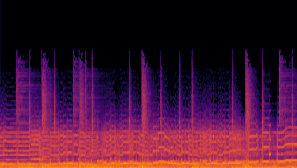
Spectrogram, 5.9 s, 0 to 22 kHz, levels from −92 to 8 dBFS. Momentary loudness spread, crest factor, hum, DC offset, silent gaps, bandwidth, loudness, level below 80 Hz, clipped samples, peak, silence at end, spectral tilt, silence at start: 2 LU; 16 dB; none; under 0.1%; none; 13 kHz; -18 LUFS; -22 dBFS; under 0.1%; 0 dBFS; 0 s; -6 dB/octave; 0 s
